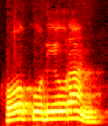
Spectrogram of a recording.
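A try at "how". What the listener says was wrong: হো না, হাউ। হাউ মানে হাউ বলতে আও।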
